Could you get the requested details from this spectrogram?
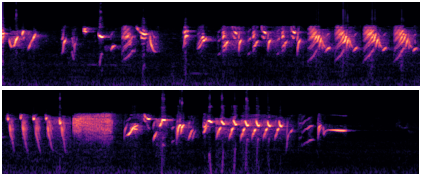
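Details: European goldfinch from Algeria singing a fast, dense twittering song of high buzzy trills, chirps and tinkling notes, with a brief grating burst near the end.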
